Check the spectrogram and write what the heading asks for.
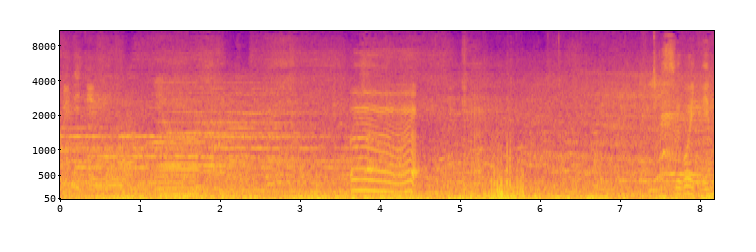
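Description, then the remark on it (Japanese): A commuter train on the Tokyo Line rumbles along elevated tracks overhead, a steady heavy roar that fills the scene, with a brief rising and falling electric whine midway and muffled voices underneath. “でも上の東京ラインが走ってますね、うん、その上の東京ラインが走ってる中ちょっと収録してるわけではありますが”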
